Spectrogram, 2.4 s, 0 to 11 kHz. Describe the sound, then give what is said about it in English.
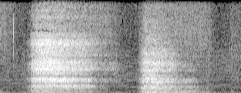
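A voice imitates the heavy, rasping breathing heard inside a full pressure suit at high altitude in a U-2 or ER-2 aircraft: two long, loud breaths, an inhale followed by an exhale, noisy, with a brief quiet pause between them. “Now, in a U 2 and an ER 2 at those altitudes, you're in a full pressure suit. Yeah. So I can hear myself breathe.”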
